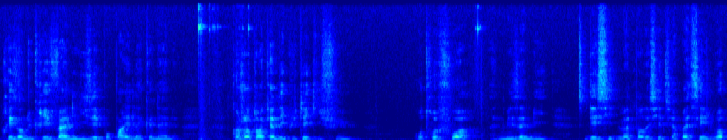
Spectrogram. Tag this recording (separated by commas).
Speech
